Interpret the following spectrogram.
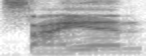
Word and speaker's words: cyan: like, yeah, like Me personally as well, I always move my blacks to a more like cyan type. That's how you pronounce it, right? Cyan.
